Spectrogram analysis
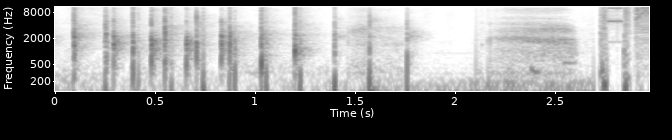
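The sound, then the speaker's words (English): Applause from a small group after 12 points are awarded to Israel in a song-contest style points vote: a quick, uneven run of sharp, bright hand claps, then a brief wash of hissy noise before a few final claps. No one speaks. “Let's get some applause there.”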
